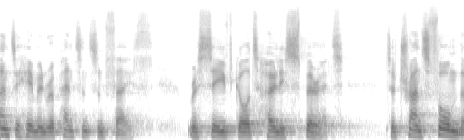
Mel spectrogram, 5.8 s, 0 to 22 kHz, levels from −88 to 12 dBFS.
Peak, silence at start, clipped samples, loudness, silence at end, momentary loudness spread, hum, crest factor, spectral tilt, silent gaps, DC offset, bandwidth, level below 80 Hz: -22 dBFS; 0 s; under 0.1%; -40 LUFS; 0 s; 16 LU; none; 18 dB; -4.5 dB/octave; none; under 0.1%; 17.5 kHz; under -90 dBFS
